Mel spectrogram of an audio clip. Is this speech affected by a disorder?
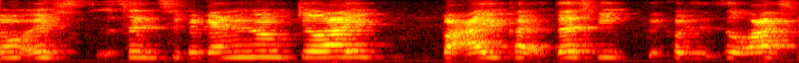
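Yes: cerebral palsy.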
